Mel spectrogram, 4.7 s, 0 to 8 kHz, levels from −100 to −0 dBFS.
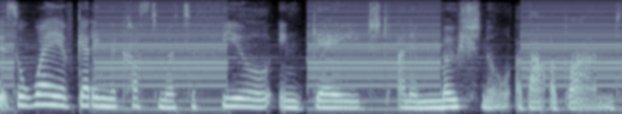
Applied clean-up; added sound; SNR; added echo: none; Siren; 11 dB; none.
